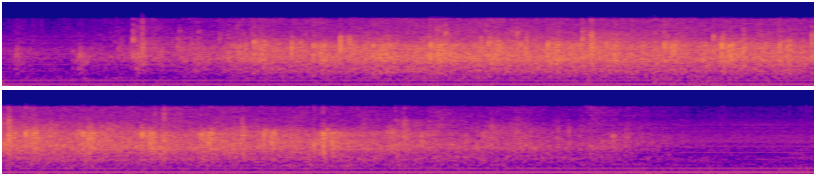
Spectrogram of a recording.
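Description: Audience applauding: a few scattered claps, then the clapping swells about a second in and dies away near the end.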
